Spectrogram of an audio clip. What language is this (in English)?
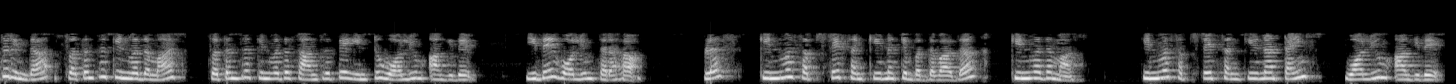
Kannada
